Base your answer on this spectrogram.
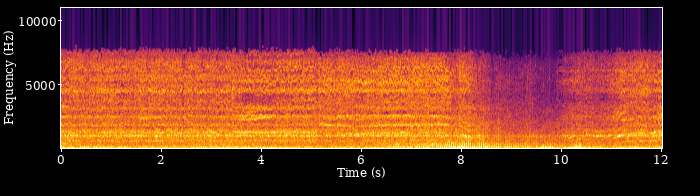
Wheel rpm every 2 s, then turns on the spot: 160, 160, 170, 160, 30, 100.
none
